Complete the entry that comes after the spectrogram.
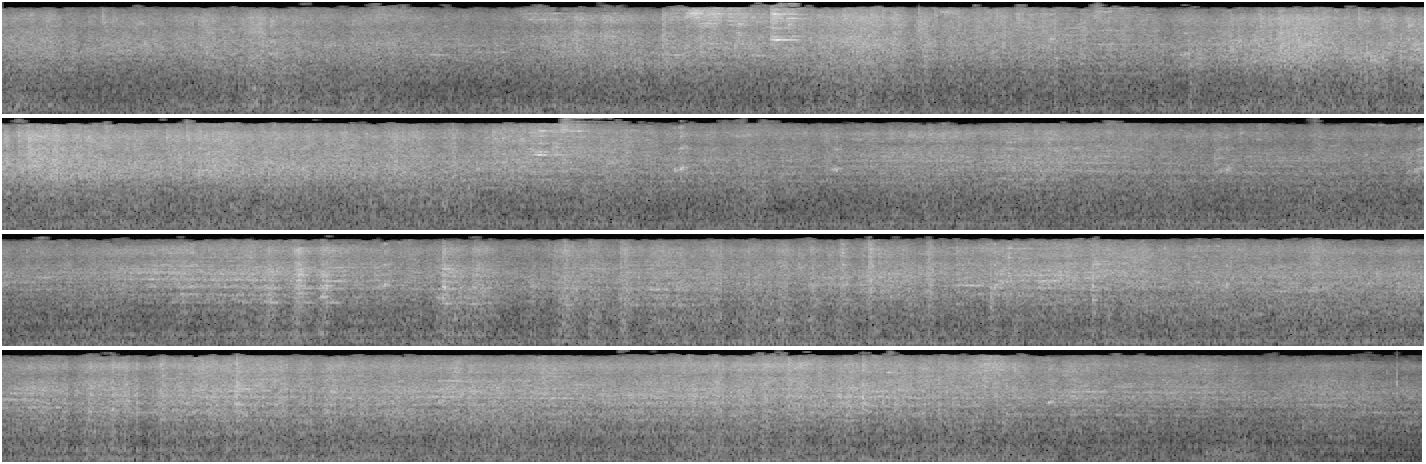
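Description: Double-stack container freight train rolling past, its well cars and steel wheels rattling steadily over the rails, the sound falling away near the end as the last cars go by.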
